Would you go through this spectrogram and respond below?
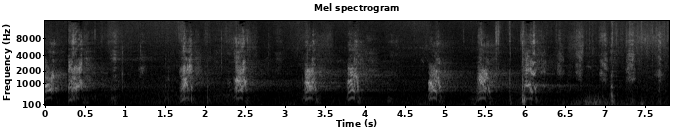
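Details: Eskie, the American Eskimo Dog of the Spitz family, barking steadily: roughly ten crisp, high barks in quick succession, some paired close together, against a quiet background.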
